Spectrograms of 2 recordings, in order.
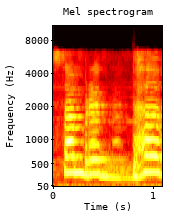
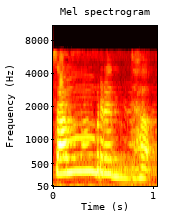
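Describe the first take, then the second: First: The stress is on the second syllable. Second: The stress is on the first syllable. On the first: The speaker calls it right. "ಮೃ ಮೇಲೆ ಆಘಾತ ಬರಬೇಕು" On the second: The speaker calls it wrong. "ಈ ರೀತಿ ಬೇಡ ಸ ಮೇಲೆ ಆಘಾತ ಬರಕೂಡದು"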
